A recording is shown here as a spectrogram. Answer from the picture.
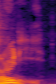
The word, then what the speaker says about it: Sony: I didn't know that because I remember thinking, is it pronounced Sony? – Yeah. – As in the electronics manufacturer. – Yeah. Correct.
